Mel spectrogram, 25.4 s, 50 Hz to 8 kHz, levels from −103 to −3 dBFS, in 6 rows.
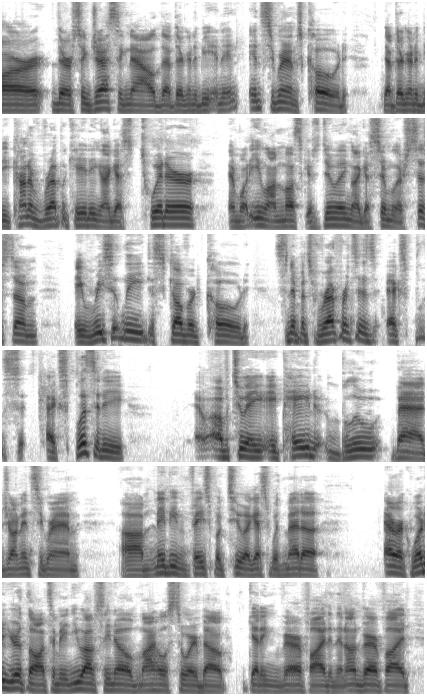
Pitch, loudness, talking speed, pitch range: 125 Hz, -27 LUFS, 185 wpm, 110-140 Hz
